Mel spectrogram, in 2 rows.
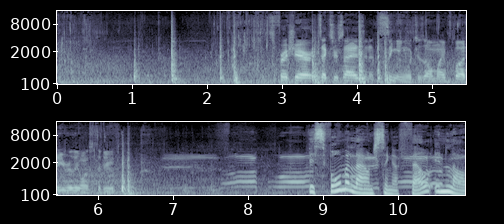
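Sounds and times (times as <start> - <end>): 
faint steady wash of water: 0.0 - 1.2, 2.0 - 6.4
rowing boat oar strokes splashing in glassy calm water: 0.0 - 1.2, 1.9 - 7.7
speech: 3.0 - 6.6, 8.8 - 10.8.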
